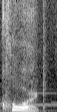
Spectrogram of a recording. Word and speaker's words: chord: e is silent and chord the h is silent.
